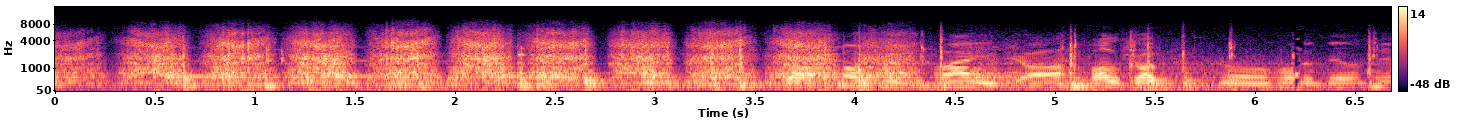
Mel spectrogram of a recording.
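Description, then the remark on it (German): A file rasps rhythmically across saw teeth, about nine quick, even strokes, then the filing gives way to a man speaking. “Zuvor müssen die Sägezähne neu geschärft werden.”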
